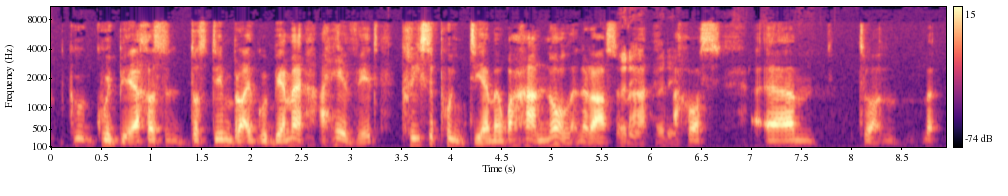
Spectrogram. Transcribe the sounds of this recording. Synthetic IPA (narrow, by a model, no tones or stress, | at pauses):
ɡwɪbjɛaχɔsdɔsd̥ɪmbrajðɡwɪbjɛmɛa̰ɦɛvɨd̥ | pʰriːsəpʰʊjntʰiɛmɛnwahanɔlˠə̰nəɾaːsəna̰aχɔs | əːm | tʰuɔ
